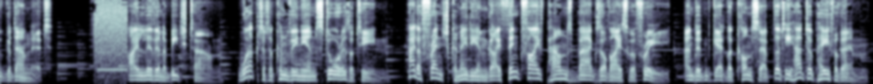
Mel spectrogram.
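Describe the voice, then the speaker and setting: A man reading out online stories as scripted narration, in a lively, expressive storytelling manner, with faint music underneath. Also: fairly low pitch.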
